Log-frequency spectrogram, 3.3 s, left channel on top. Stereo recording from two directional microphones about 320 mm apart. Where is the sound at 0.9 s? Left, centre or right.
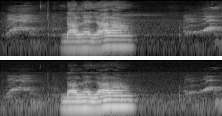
Centre.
